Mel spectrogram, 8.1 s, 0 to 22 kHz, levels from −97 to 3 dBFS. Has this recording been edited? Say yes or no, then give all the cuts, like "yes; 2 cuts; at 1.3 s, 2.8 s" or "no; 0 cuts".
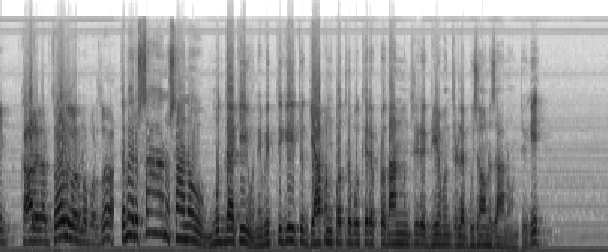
yes; 1 cut; at 1.5 s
